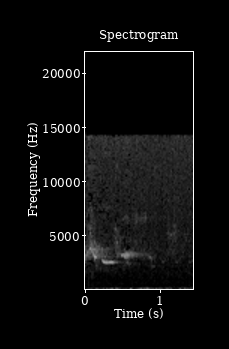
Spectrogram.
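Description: A small bird chirps outdoors with a thin high whistle that slides and wavers across the clip, faint and somewhat distant, over low rumbling background noise.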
